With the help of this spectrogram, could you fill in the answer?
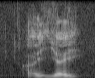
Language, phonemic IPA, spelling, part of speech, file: Malagasy, /aʔiaʔʲ/, ahiahy, noun, Mg-ahiahy.ogg
- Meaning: concern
